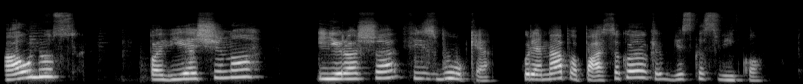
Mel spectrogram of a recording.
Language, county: Lithuanian, Alytus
